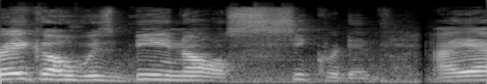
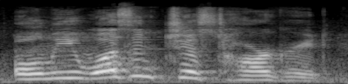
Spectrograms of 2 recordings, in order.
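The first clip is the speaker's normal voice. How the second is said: ordinary talk, nothing marked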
